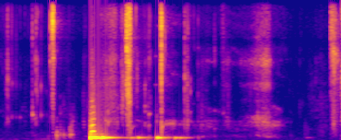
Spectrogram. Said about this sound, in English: So y'all hear the ice in the background, you know, that's my drink. Just telling y'all. But I'm going to take a sip of it real fast because I tasted when I made it. But I want to taste it while I'm doing this podcast. So hold on.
